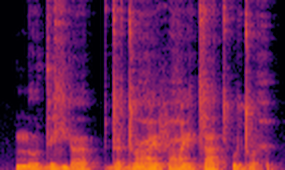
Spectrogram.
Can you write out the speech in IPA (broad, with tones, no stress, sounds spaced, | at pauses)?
n̪ ɤ˥˩ d̪ e˥˧ z j ɐ˨˥ | d ɐ˨˩˦ d ʊ˦˥ ʕ ɛ˥˩ f ʕ e˥˧ t͡s a˥˧ t͡sʼ ʊ˦˥ d o˨˥ ħ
